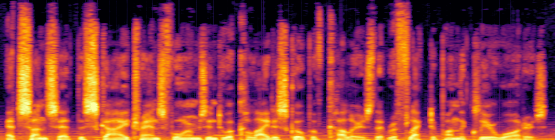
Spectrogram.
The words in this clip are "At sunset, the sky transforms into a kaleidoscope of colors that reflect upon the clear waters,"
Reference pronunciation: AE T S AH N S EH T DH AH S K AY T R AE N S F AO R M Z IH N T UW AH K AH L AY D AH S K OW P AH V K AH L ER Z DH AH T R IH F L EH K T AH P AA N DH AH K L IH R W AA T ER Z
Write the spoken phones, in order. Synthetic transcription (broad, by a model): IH T S AH N S EH T DH AH S K AY T R AE N S F AO R M Z IH N T UW AH K AH L AY D AH S K OW P AH V K AH L ER Z DH AH T R IH F L EH K T AH P AA N DH AH K L IH R W AA T ER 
